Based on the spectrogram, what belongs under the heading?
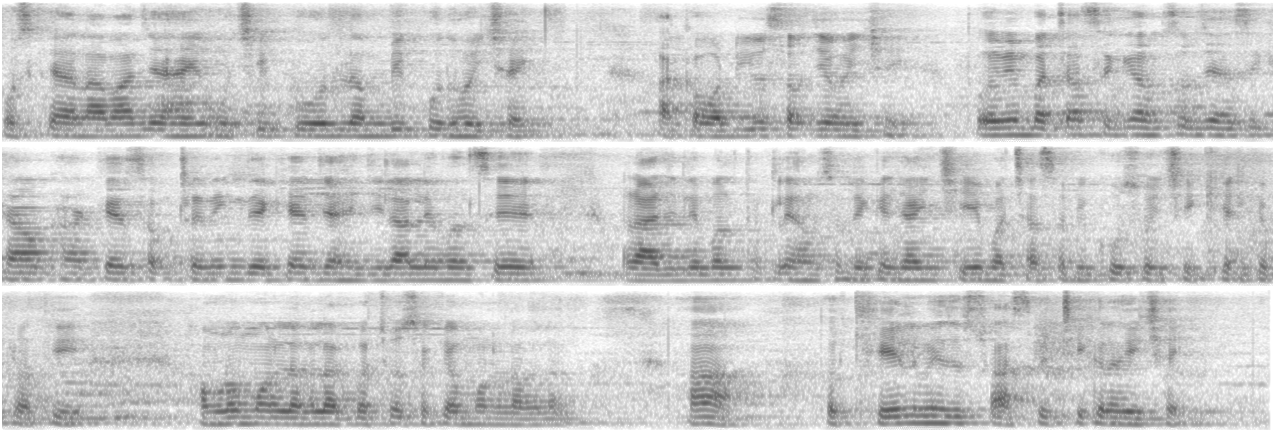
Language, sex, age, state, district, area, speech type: Maithili, male, 30-45, Bihar, Sitamarhi, urban, spontaneous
